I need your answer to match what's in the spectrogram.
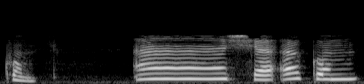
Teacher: انشأکم اوله به د حمزه سره نون ساکن یو ځای کو دلته دا کوم نون چې خالی دی نو دا به شي ان مخکې شین دی نو دلته کې به مونږه د نون ساکن د پټولو کوشش کوو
